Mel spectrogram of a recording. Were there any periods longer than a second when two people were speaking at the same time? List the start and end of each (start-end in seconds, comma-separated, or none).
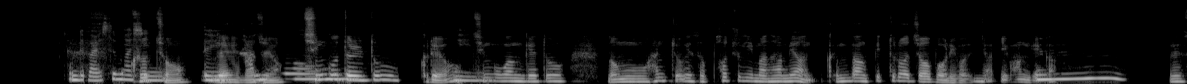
1.3-3.6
